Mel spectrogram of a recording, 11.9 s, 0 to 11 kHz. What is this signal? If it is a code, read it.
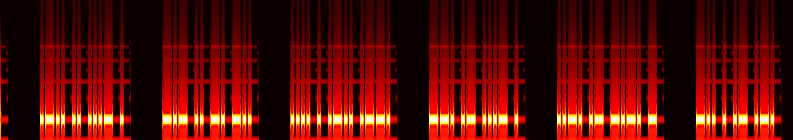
Morse code, heard as a keyed tone, about 30 wpm, 500 Hz. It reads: LIVE KIND HELP GAVE FACT DEAR
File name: basic500-25wpm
